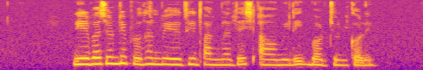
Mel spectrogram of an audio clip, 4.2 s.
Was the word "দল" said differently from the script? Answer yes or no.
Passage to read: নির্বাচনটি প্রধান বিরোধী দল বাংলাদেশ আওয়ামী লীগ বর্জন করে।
yes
